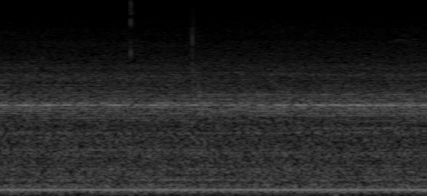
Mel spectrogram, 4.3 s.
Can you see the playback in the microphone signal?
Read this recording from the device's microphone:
No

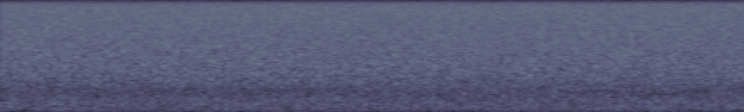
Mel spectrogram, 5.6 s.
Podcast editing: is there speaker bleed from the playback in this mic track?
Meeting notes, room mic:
No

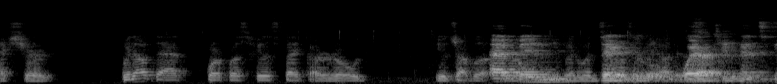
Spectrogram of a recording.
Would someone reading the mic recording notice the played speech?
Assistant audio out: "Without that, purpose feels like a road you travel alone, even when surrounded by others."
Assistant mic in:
Yes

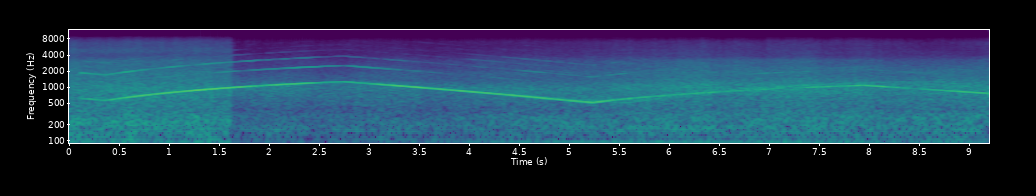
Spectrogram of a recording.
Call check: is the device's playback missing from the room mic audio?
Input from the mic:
Yes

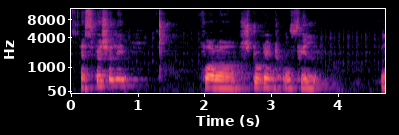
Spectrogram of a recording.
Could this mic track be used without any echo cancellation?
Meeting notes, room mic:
Yes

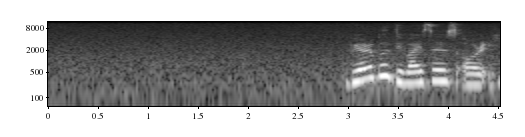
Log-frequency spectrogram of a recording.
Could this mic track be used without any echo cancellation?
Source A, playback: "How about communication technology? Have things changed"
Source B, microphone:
Yes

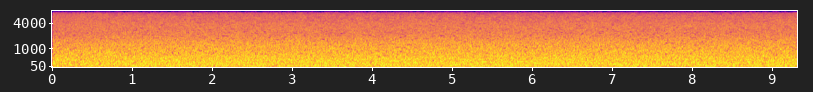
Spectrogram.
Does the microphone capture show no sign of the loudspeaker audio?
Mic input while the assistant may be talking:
Yes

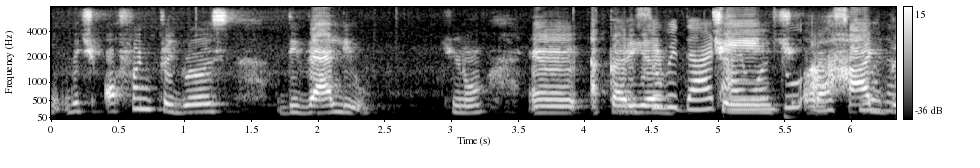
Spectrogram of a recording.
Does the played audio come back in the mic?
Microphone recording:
Yes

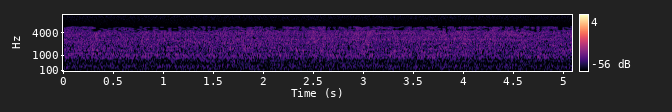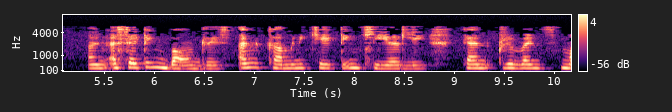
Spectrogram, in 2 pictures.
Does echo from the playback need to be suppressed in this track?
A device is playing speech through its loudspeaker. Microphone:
No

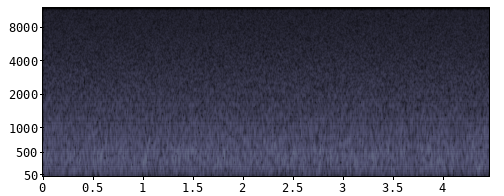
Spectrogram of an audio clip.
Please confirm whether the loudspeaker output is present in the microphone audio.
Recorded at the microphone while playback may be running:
No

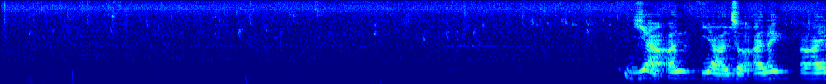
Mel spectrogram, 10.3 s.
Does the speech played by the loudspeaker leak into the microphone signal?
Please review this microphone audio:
No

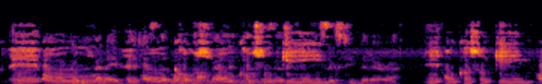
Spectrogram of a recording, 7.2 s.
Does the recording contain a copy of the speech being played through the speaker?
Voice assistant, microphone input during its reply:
Yes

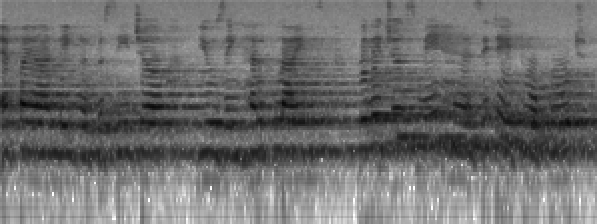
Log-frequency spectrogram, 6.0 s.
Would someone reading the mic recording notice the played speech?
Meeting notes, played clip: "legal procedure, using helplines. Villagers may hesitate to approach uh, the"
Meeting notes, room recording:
Yes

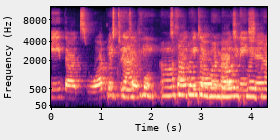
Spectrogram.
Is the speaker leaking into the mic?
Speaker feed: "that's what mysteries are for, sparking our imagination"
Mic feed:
Yes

